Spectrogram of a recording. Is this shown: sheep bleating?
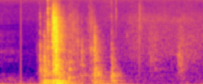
no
